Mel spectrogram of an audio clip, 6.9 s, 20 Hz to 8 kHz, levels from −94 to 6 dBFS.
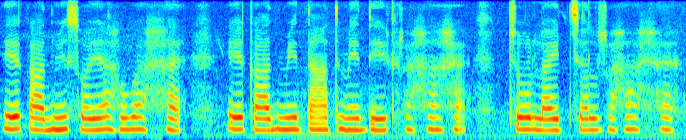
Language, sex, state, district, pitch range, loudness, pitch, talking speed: Hindi, female, Jharkhand, Palamu, 240-255 Hz, -17 LUFS, 250 Hz, 150 wpm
